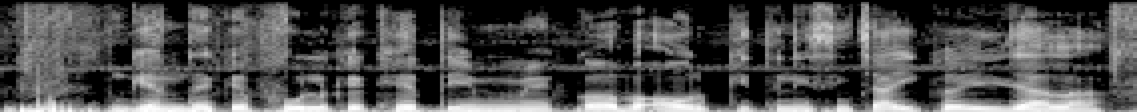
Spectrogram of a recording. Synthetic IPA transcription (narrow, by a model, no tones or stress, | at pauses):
ɡẽnd̪ʱekepʰulkekʰet̪imekəbɔ̰ːɾkit̪nisĩt͡ʃaikəɪld͡ʒala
